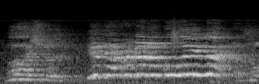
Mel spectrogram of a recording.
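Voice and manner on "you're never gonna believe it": put-on high-pitched, loud childish cry; girl shouting her bad news home; high anguished shout. Distraught girl announcing bad news.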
